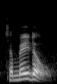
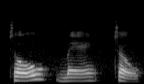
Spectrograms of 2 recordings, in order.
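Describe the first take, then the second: First: Said in the usual way. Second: "To-may-to" slowly, three separate beats; split syllables. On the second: Shown as a demonstration. Teacher counting syllables for students, "To-may-to" said slowly in pieces. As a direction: pause between each part of "To-may-to". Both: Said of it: "There are three syllables in this".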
